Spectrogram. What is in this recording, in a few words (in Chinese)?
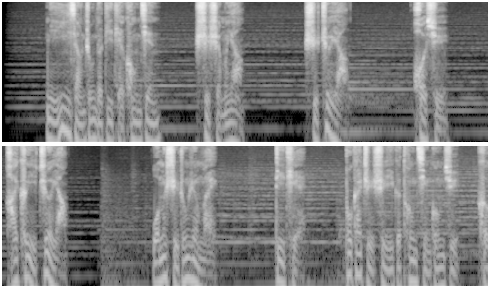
男, 走心; 地铁传媒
